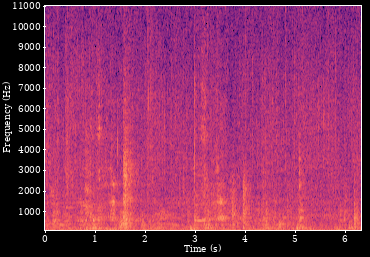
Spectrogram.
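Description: Food sizzling and simmering in a pan, a steady crackling fry with a few stirring clinks and scrapes, close and moderately quiet, alone without talk.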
